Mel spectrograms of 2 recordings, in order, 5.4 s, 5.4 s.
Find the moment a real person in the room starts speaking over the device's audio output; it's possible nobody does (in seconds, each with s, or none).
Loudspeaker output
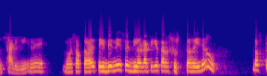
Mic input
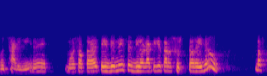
none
